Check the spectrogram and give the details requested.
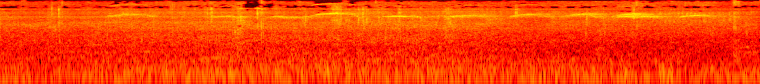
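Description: A bird calling repeatedly, about ten short high chirps at roughly two a second, over a steady low rumble of street noise.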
